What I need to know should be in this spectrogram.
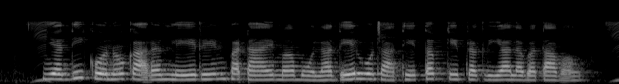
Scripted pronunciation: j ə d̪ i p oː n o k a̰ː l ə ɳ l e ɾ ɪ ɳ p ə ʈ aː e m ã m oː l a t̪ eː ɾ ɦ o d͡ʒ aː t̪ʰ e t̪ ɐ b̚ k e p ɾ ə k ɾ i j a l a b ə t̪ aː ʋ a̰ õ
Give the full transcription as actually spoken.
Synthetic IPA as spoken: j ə d̪ i k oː n o k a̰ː ɾ ə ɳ l e ɾ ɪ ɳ p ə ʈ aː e m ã m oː l a d̪ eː ɾ ɦ o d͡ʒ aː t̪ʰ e t̪ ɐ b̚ k e p ɾ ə k ɾ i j a l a b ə t̪ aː ʋ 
